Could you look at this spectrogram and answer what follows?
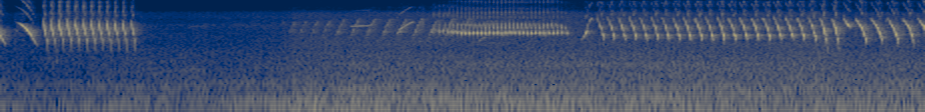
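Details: Spanish Timbrado canary song used for training canaries: a fast trill of high notes, a pause, a steady whistled tone, then long rapid rolling trills of repeated descending notes.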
